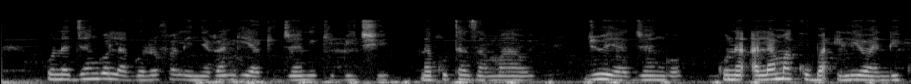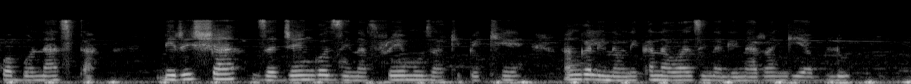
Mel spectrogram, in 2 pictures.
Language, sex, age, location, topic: Swahili, female, 18-24, Nairobi, finance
